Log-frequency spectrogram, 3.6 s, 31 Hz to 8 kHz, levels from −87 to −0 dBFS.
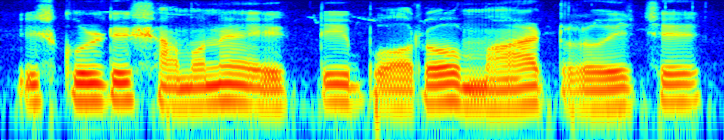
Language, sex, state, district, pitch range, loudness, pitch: Bengali, male, West Bengal, Cooch Behar, 120-140 Hz, -18 LUFS, 135 Hz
